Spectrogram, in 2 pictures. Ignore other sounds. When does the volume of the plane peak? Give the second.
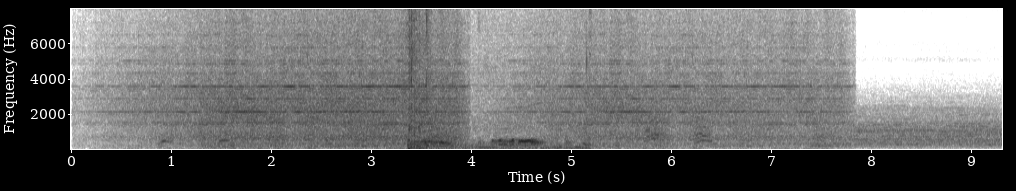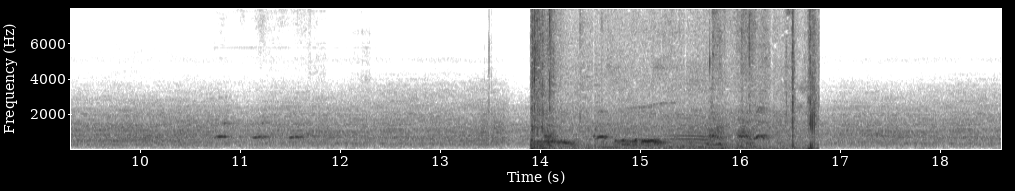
3 s.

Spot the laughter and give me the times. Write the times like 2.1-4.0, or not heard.
not heard.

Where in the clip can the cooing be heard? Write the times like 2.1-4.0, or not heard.
3.4-5.2, 13.9-16.8.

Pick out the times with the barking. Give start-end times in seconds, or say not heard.
0.8-1.6, 5.7-6.5, 10.7-12.3, 14.0-16.4.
